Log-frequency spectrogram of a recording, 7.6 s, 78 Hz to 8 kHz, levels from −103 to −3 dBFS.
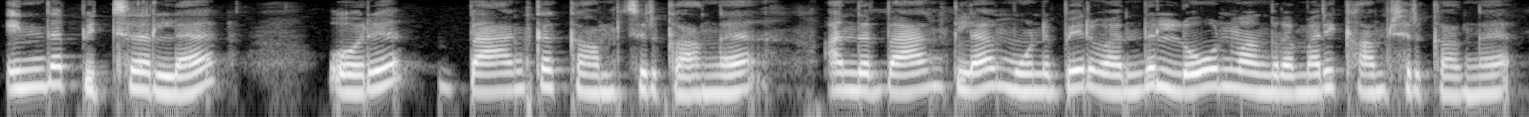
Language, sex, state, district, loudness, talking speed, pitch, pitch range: Tamil, female, Tamil Nadu, Nilgiris, -14 LUFS, 110 wpm, 225 Hz, 210-250 Hz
